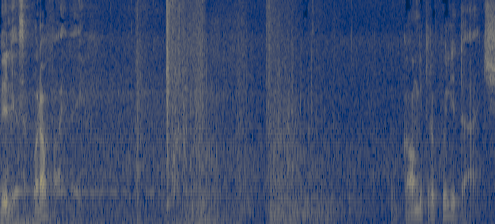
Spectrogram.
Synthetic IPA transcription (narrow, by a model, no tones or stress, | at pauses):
belezɐaɡɔɾɐva̰jvɛ̰j | kawmɪt̪ɾɐ̃kwilid̪a̰d͡ʒɪ̥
